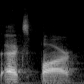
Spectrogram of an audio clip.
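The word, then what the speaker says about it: x̄: bar above it and that's exactly how you say it you you say that as xar Maddy come on now you got to pay attention that we which we call xbar is simply the what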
